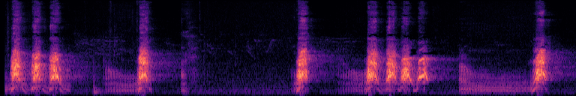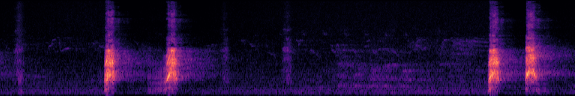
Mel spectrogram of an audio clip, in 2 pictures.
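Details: Small dog with a big voice barking loudly in short bursts, often quick runs of three sharp barks, with softer whiny, growling sounds between the bursts and long quiet gaps.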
